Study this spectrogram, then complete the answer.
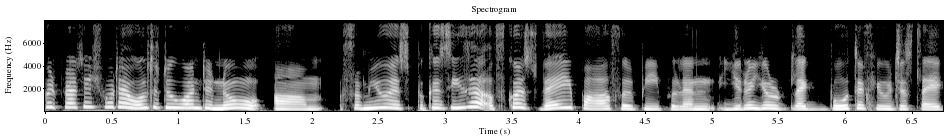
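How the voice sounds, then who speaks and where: Speaking fairly quickly with an Indian accent, a woman makes very wide pitch swings, heard dry and close with no echo. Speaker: podcast host and interviewer. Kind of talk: casual interview.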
